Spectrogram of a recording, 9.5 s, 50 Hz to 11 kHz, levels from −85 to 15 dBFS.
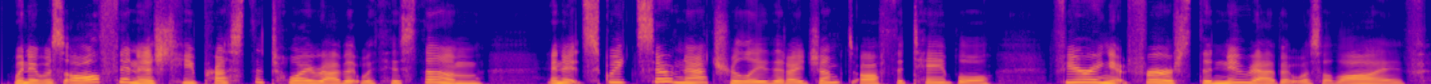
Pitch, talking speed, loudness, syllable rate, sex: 270 Hz, 200 wpm, -16 LUFS, 5.4 syllables/s, female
